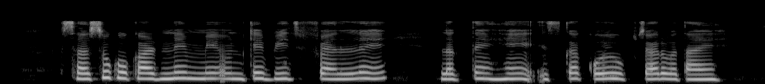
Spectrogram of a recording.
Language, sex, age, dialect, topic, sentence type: Hindi, female, 18-24, Awadhi Bundeli, agriculture, question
